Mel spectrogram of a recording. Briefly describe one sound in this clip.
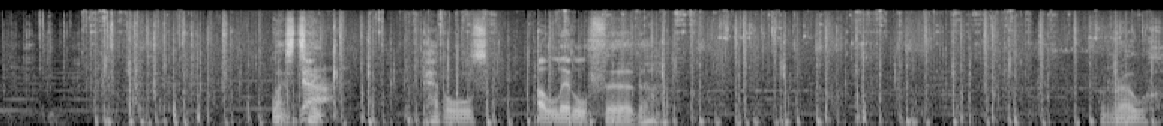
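A horse gallops, its hooves thudding on the ground.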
